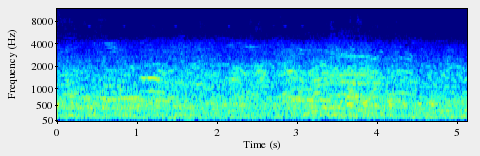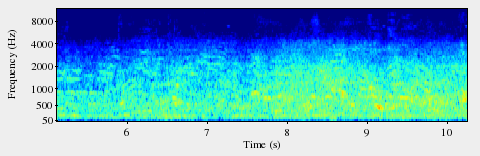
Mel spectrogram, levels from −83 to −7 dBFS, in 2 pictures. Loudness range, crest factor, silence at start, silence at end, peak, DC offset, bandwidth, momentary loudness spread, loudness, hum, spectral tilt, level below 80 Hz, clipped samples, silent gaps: 4 LU; 16 dB; 0 s; 0 s; -22 dBFS; under 0.1%; 11 kHz; 7 LU; -38 LUFS; none; -6 dB/octave; -72 dBFS; under 0.1%; none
